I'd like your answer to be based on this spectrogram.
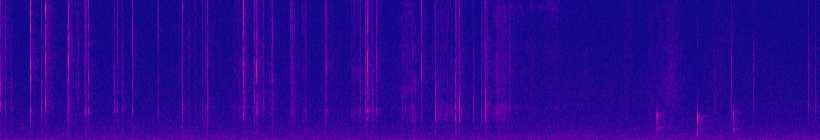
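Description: Fingernails pluck and scratch the black plastic pins of a blue plastic hairbrush. The result is quiet, bright, dry clicks and ticks that come thickly for about five seconds, then thin out to a few isolated snaps over a soft hiss.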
